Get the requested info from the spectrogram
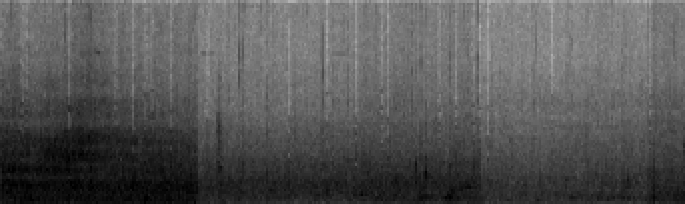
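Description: Rushing floodwater, then after a sudden cut about two seconds in, steady heavy rain falling on flooded ground, dropping a little quieter after another cut near the five-second mark.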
